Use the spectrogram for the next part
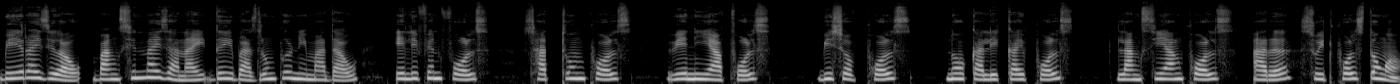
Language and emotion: Bodo, neutral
